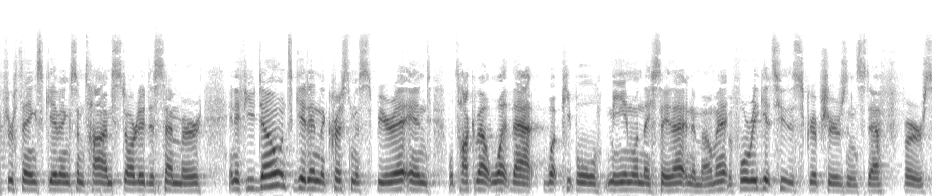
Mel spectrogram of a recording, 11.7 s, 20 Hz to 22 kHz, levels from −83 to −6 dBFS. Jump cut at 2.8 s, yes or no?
no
